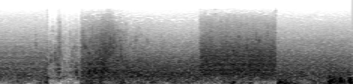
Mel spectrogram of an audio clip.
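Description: Water splashes loudly as a fish thrashes.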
